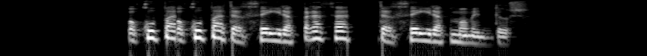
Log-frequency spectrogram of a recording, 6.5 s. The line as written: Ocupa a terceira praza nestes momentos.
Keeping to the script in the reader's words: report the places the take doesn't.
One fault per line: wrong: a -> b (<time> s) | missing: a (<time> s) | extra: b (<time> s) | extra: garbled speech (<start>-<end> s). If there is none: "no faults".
extra: ocupa (1.8 s)
wrong: nestes -> terceira (3.8 s)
